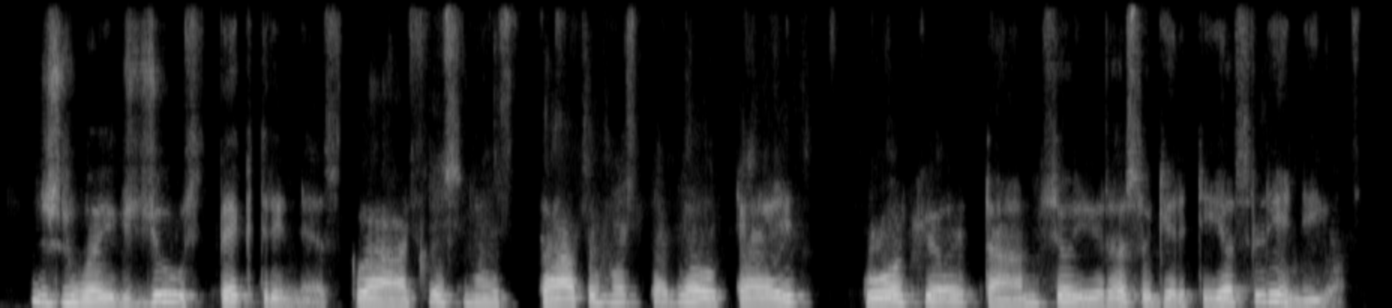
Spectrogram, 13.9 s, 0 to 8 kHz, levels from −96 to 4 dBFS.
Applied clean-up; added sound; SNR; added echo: neural mask model Resemble Enhance denoiser.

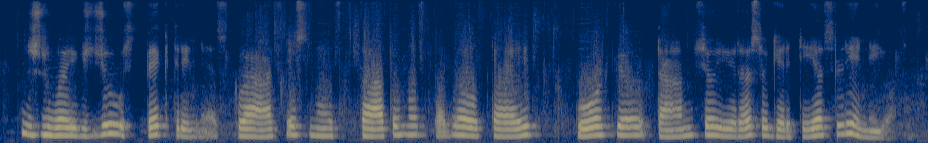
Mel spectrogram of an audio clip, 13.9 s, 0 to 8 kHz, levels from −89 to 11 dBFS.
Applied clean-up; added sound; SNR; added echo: neural separator model SepFormer DNS4.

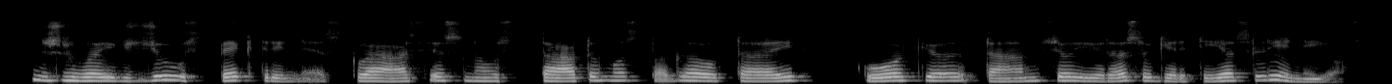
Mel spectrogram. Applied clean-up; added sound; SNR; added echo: none; none; none; none.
